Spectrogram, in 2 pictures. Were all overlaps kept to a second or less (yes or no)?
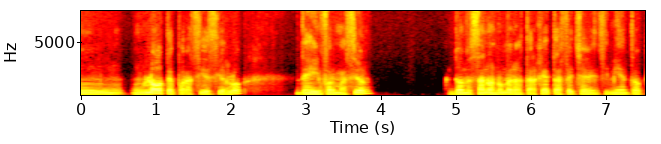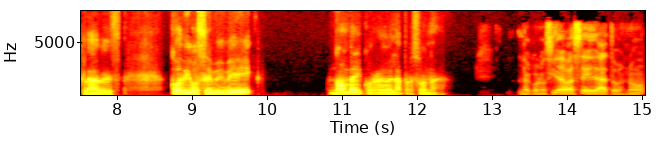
yes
